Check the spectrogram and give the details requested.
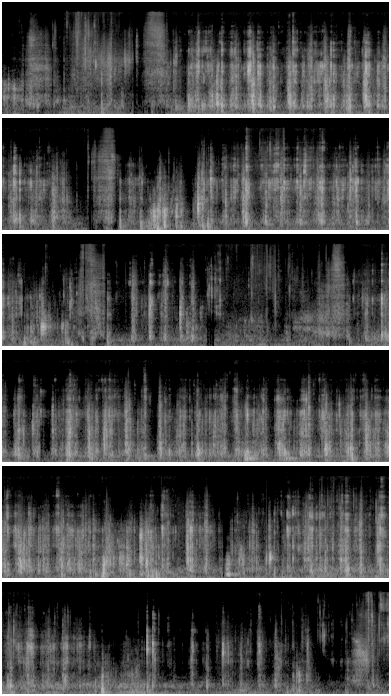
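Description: Close-miked chewing of a fried cheese ball dipped in cheese sauce: crackly crunching and wet mouth sounds in runs, broken by a couple of short pauses.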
